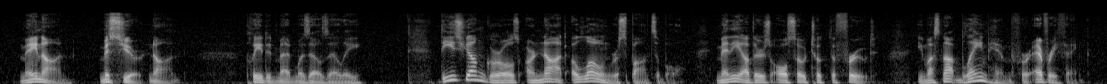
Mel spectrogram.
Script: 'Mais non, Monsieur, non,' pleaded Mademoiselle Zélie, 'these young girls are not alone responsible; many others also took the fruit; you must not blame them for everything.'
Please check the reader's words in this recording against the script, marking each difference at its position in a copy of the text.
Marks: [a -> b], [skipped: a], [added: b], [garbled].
'Mais non, Monsieur, non,' pleaded Mademoiselle Zélie, 'these young girls are not alone responsible; many others also took the fruit; you must not blame [them -> him] for everything.'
